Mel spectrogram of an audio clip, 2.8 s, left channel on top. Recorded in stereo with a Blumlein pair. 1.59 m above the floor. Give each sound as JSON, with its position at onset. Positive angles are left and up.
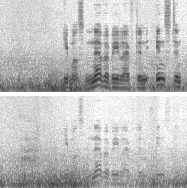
{"t": 0.9, "sound": "a man speaking", "azimuth_deg": 55}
